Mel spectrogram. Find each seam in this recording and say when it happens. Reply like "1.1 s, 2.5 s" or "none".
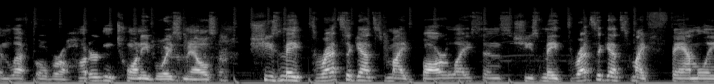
2.3 s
